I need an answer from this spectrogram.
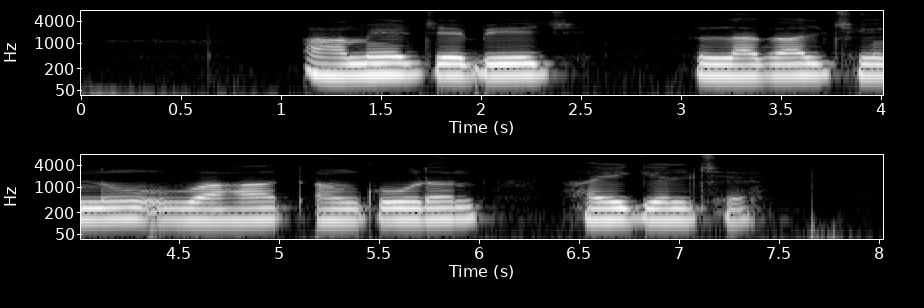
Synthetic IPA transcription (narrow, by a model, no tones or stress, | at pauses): aːmeɾd͡ʒebed͡ʒ | ləɡalt͡ʃʰinuʋaɦat̪əŋkoɽən | həjɡeːlt͡ʃʰe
